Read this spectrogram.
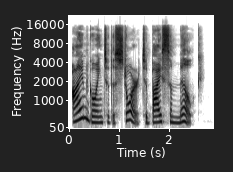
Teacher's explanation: Notice how certain words are stressed. Going store, buy milk.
